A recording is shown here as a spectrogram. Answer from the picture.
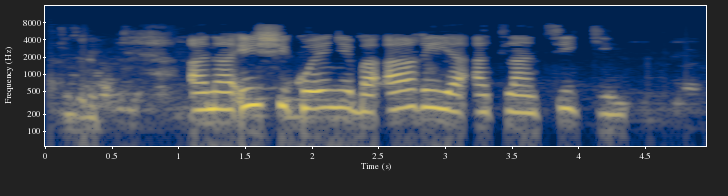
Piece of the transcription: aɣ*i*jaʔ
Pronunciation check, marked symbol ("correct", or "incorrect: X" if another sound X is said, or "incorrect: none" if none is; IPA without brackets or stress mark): correct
